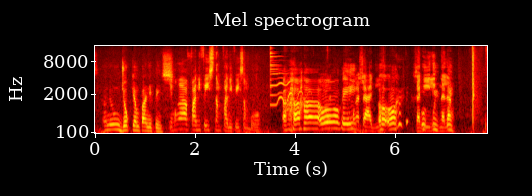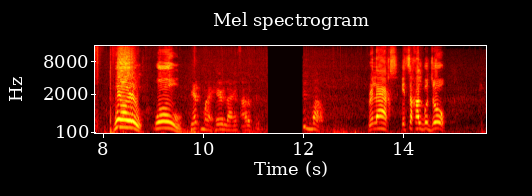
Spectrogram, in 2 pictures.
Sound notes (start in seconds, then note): 7.5 slaps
